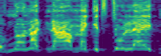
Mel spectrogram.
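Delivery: very high, loud frantic cry; hammed-up shrieky panic; panicked warning. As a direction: yell to stop a driver too late. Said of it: "We're panicking at the robots".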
